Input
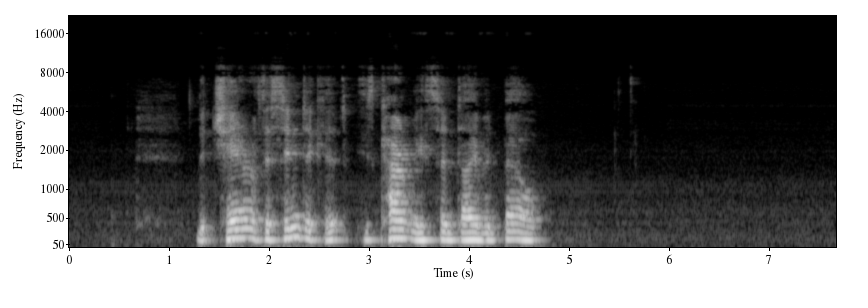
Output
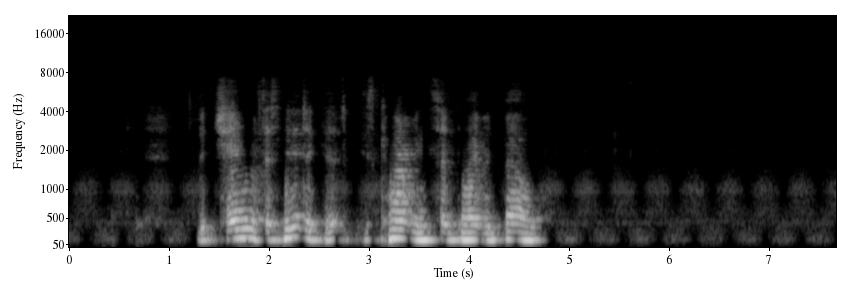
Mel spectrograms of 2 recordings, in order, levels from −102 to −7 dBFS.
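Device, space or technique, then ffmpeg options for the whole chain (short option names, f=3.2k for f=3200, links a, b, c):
guitar amplifier with harmonic tremolo: -filter_complex "[0:a]acrossover=split=450[a][b];[a]aeval=exprs='val(0)*(1-1/2+1/2*cos(2*PI*2.8*n/s))':c=same[c];[b]aeval=exprs='val(0)*(1-1/2-1/2*cos(2*PI*2.8*n/s))':c=same[d];[c][d]amix=inputs=2:normalize=0,asoftclip=type=tanh:threshold=-21.5dB,highpass=92,equalizer=f=140:t=q:w=4:g=6,equalizer=f=440:t=q:w=4:g=3,equalizer=f=1k:t=q:w=4:g=10,equalizer=f=1.6k:t=q:w=4:g=-9,equalizer=f=2.3k:t=q:w=4:g=-5,lowpass=f=3.6k:w=0.5412,lowpass=f=3.6k:w=1.3066,volume=-2dB"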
